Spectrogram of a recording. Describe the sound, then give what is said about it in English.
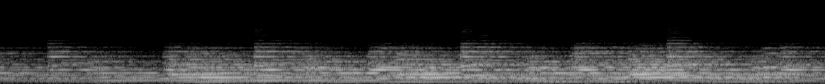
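Church bells of the half-ruined Kaiser Wilhelm Memorial Church (Gedächtniskirche) in West Berlin ring out in a steady, overlapping peal, new strikes arriving roughly every second over a sustained, resonant hum. Loud and full, with no voices. “The bells of the half-ruined Kaiser Wilhelm or Gedenkneskirche still standing in West Berlin.”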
